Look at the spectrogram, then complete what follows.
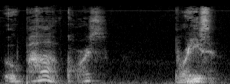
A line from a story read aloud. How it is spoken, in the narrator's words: People would lean closer and whisper harshly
